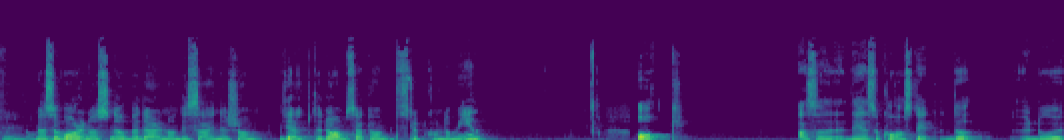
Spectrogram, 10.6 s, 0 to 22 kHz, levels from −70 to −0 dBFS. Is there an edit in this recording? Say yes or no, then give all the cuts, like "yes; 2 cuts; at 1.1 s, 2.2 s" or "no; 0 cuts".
yes; 1 cut; at 6.3 s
